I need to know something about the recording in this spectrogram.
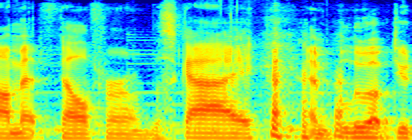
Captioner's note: laughs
